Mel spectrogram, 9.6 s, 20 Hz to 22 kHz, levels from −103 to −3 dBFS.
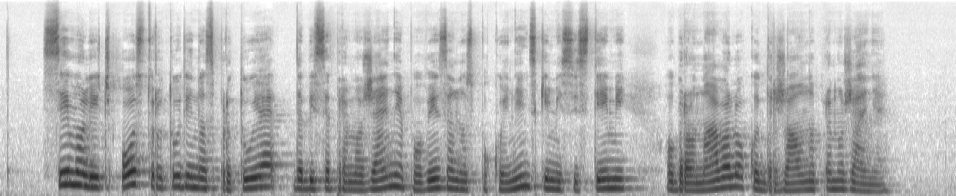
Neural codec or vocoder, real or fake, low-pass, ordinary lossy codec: codec, 44.1 kHz, 7.8 kbps, Pupu-Codec; fake; none; none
